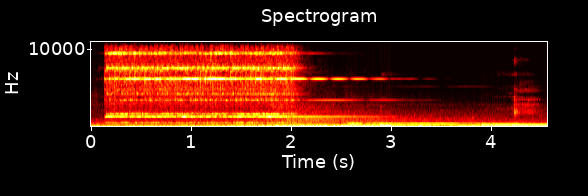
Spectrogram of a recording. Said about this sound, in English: Oh, go answer the phone.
